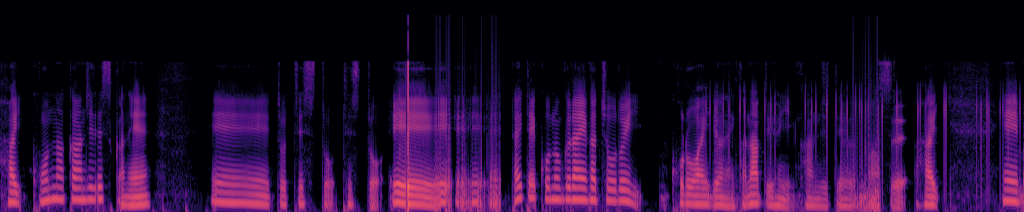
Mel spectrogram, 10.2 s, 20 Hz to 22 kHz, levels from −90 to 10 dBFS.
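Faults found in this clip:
Packet loss on the ADPCM call at 0.96–1.00 s and 4.06–4.10 s. A 20 ms hard-edged silent hole each time, about one packet. The decoder's predictor and step size lose sync with the sender, so speech returns slightly distorted before settling.

Processor overload crackle at 4.34–5.11 s and 8.52–8.94 s. Gritty tearing over the speech. Missed deadlines replay stale audio in chunks that fit a roughly 10 ms buffer, with dozens missed in a row. Clears when the load drops.

Train of clicks from 7.06 s to 10.21 s. Around 12.4 per second, irregularly spaced, roughly forty in all. Peaks about 10 dB above the speech, audible in pauses too. Likely interference from nearby equipment or a faulty connection or power supply. Overlaps the 8.52 s crackle. The G.722 wideband path at 64 kbit/s is not implicated.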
